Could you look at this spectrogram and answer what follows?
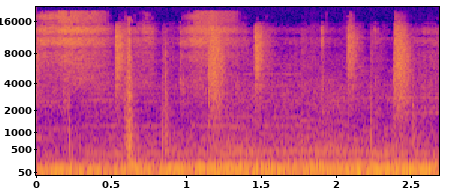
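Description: A 2.5-litre five-cylinder car engine runs nearby with a steady, deep idling rumble, broken by a few brief higher-pitched clicks and whooshes.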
